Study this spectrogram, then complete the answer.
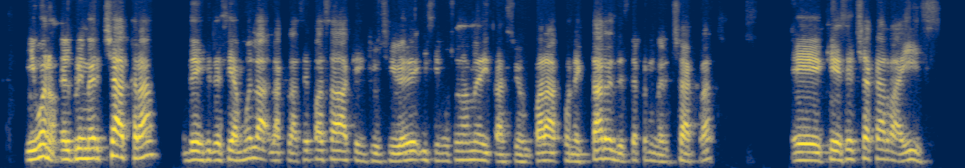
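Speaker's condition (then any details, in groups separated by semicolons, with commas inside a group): No condition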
